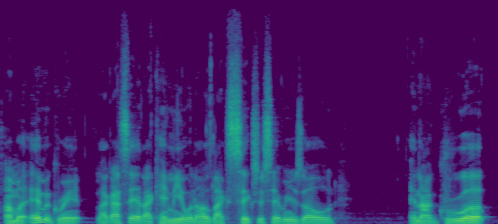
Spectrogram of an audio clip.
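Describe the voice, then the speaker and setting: An American man talks casually as a streamer reacting to a video. His mid-pitched voice sounds close and dry, and he leans on slang, often repeating a phrase to stress it. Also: steady tone, brisk, a little mellow, smooth, no room sound. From born in Nigeria, grew up in the United States.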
